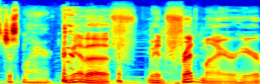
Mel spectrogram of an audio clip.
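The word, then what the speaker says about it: Meijer: Oh, just Meyer, the J silent? Meyer. Yeah, the J is silent.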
